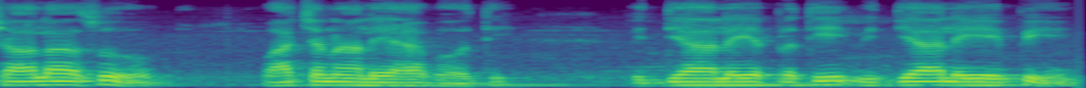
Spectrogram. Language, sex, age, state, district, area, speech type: Sanskrit, male, 60+, Karnataka, Bangalore Urban, urban, spontaneous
